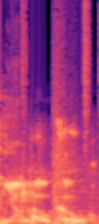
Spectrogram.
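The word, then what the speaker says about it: Younghoe Koo: K-O-O, and it's a Koo. – Yeah, it's, I wrote it on Twitter. – Young Ho Koo.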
